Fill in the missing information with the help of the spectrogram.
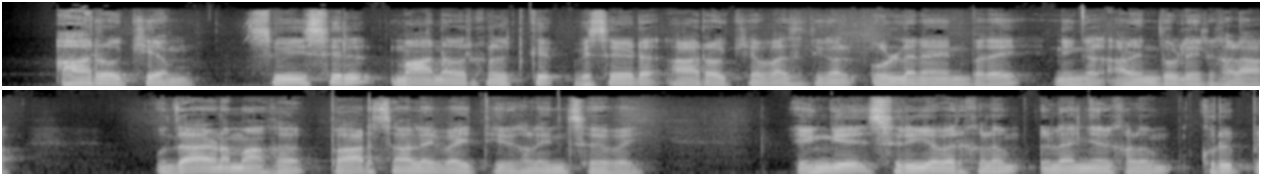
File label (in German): tamil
